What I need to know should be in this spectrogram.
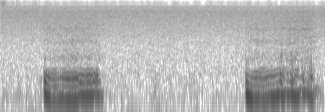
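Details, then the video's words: Sleeping domestic cat snoring indoors, two low, raspy, buzzing snores with rough harmonics, each lasting under a second and about two and a half seconds apart, with quiet room hush between breaths. "코 골면서 자는 고양이 콧구멍 막아보기😺 코고는 고양이 Snoring cat"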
